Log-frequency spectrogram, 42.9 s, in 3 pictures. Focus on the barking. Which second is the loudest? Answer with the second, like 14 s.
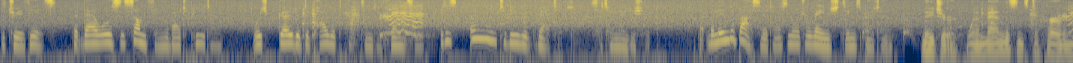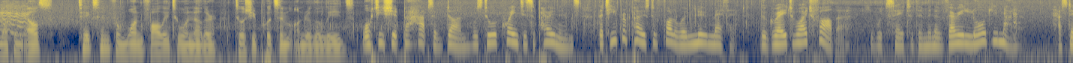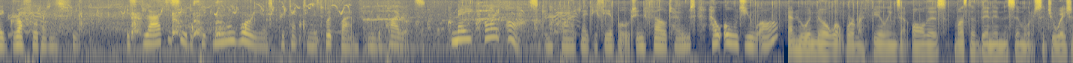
31 s.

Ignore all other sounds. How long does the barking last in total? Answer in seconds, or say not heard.
3 s.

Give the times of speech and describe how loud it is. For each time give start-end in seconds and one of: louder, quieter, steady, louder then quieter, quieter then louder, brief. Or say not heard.
0.0-42.8 steady.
